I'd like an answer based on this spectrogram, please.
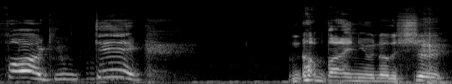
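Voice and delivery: angry dad yelling. Pretend. Voicing the angry dad in game.

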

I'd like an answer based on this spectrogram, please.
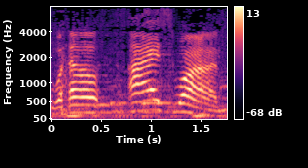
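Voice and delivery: normal talking voice

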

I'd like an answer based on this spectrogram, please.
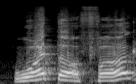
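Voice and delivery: slow drawn-out stunned what the fuck; stunned, dragging the words out; shocked disbelief. Real, not acted. Shocked at losing the round.

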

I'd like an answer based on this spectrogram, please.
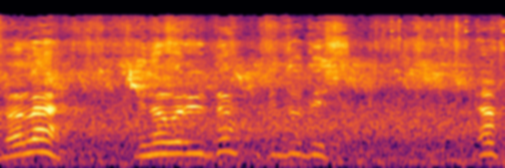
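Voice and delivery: high, soft coaxing voice. Real, not acted. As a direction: coax the dog sweetly. Coaxing dog.

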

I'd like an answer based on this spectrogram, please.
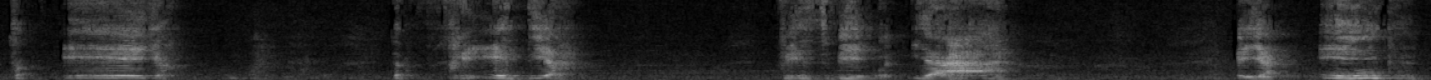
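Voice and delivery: put-on high, loud made-up Danish accent; imaginary Danish accent. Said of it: "I'm going to read it with an imaginary Danish accent".

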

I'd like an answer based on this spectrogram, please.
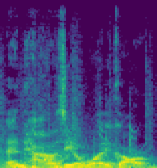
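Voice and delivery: usual speaking voice

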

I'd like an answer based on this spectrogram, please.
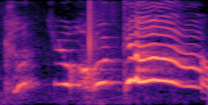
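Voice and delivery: squeaky excited cry; high squeal. Real, not acted. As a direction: squeal with delight. Squeal at ferret.

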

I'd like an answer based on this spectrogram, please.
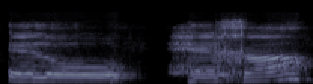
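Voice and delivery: Elohecha slowly in syllables, e-lo... he-kha; careful pronunciation. Shown as a demonstration. Teacher showing "your God" with its ending, Elohecha said slowly and distinctly. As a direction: break up Elohecha, pausing before he-kha. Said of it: "you add the endings".

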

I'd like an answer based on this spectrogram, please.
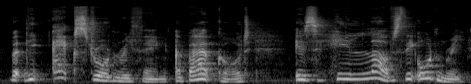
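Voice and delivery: ordinary delivery

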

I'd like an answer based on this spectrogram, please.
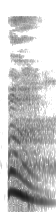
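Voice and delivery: a long, audible sigh out loud; heavy sigh. Acted. Circle sighs before going to find Triangle: heavy sigh. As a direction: let out a big resigned sigh. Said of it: "Circle sighed".

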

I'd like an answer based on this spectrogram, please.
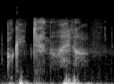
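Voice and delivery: whispered instruction. Real, not acted. Putting the Sims son to bed, whispered. Whispers during bedtime scene.

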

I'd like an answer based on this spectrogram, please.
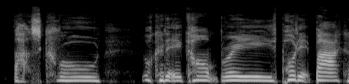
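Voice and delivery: high, slow scolding outrage; indignant Karen. Retold or imitated. Karen confronting an angler over the fish, high, slow scolding. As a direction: scold the angler like a self-righteous busybody. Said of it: "where they're like".

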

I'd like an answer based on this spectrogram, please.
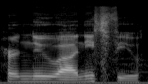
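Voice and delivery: usual speaking voice

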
